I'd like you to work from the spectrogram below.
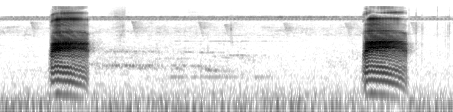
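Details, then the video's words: Crow uttering two harsh, raspy caws about three seconds apart, each roughly a third of a second, with faint softer notes between them. "BURUNG GAGAK"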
